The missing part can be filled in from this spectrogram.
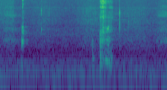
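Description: Two brief, abrupt catches against quiet room noise: hiccups.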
